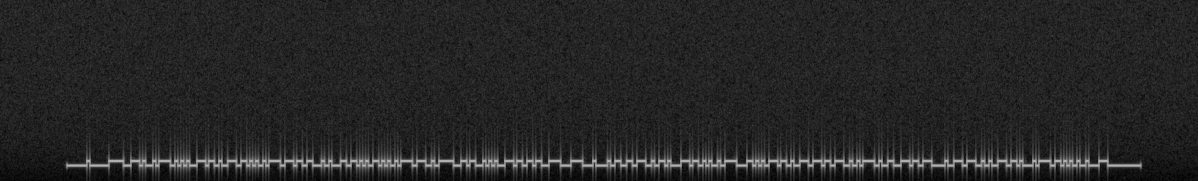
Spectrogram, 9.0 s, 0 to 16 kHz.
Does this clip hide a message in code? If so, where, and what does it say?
Yes: TTY/TDD text telephone tones (45.45 baud Baudot) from 0.5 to 8.6 s, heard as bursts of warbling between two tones, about 400 Hz shift, 1600 Hz centre. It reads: THEY ARE CURRENTLY LOOKING FOR A NEW MANAGER.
